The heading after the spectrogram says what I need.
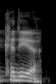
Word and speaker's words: Khiḍr: Okay, Khiḍr. With I in the middle of it.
